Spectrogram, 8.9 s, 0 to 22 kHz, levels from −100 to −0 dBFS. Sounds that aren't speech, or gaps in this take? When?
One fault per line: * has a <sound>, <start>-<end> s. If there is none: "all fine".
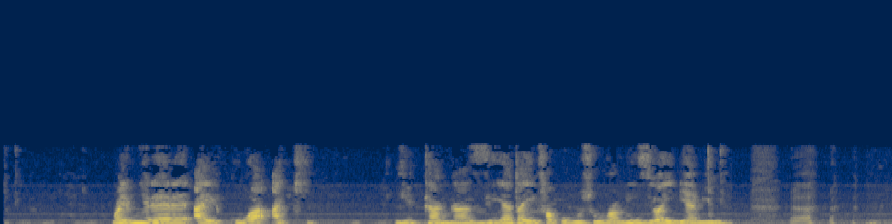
* has a laugh, 7.5-8.6 s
